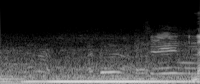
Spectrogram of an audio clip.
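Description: Steady low hum of a Cessna Conquest I's twin Pratt & Whitney PT6A turboprop engines and propellers running at 1,900 RPM in the climb, humming along nicely.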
